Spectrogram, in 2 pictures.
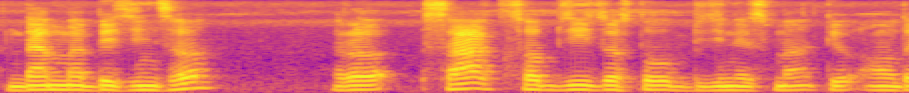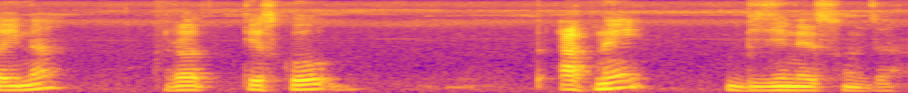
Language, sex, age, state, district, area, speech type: Nepali, male, 45-60, West Bengal, Kalimpong, rural, spontaneous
